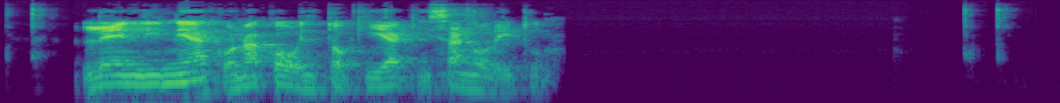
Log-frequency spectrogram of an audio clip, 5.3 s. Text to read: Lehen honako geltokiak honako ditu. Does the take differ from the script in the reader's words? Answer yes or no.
yes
